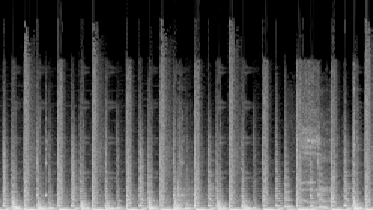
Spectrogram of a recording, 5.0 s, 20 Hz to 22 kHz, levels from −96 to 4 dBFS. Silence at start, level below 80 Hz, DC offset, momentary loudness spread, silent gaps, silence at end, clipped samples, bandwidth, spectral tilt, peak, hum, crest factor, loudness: 0 s; -10 dBFS; 5%; 2 LU; none; 0 s; 0.3%; 15.5 kHz; -6 dB/octave; 0 dBFS; none; 8 dB; -11 LUFS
